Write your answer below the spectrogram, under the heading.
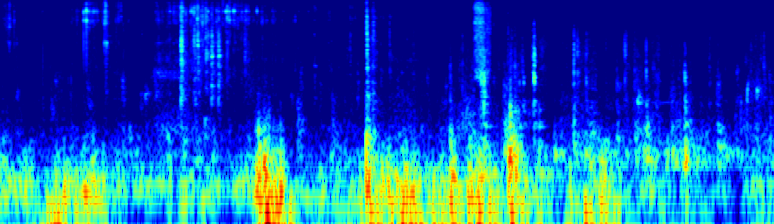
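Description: Footsteps, knocks and clicks on a bass boat's deck, with several heavier thumps, over a low rumble of wind and water against the hull.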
